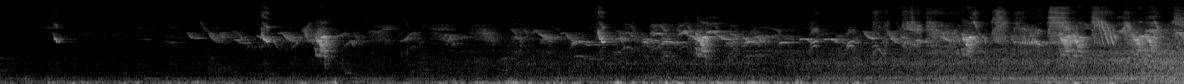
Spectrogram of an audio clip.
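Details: Guyanese brown towa towa, a chestnut-bellied seed finch, starting with scattered notes and then building into a long, fluent warbled song of high whistles and rapid chirps, with sharp emphatic notes and steady background noise.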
